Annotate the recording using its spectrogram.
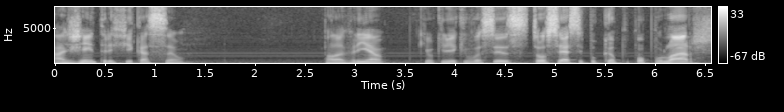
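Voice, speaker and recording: The voice is monotone and flat, moving at a fairly slow pace with long, frequent pauses. The recording is very clean, with a silent background. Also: man, fairly low pitch for a man. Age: 60s. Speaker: professor, podcast moderator. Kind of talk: podcast discussion.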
